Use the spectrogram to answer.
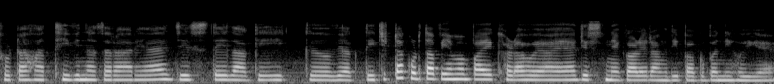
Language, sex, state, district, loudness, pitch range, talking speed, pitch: Punjabi, female, Punjab, Kapurthala, -16 LUFS, 200-215 Hz, 225 wpm, 210 Hz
